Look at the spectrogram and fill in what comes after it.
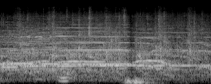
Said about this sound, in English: I want to pick one person who cheered.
